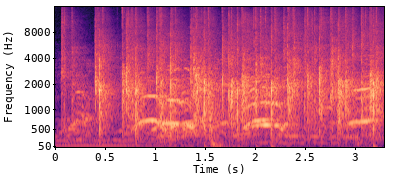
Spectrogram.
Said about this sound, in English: Tepid smattering of applause. I have counted 5 applauses. 5 different sets of hands clapping. Oh. I've identified 5 different tonalities.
